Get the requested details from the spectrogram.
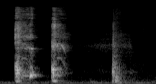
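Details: Child who says they have the flu (gripa) coughing: three short, sharp, dry cough bursts in a quiet room.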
